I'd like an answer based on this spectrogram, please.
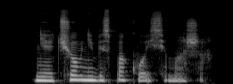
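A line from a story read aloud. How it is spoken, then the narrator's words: Quiet. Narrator (Russian): тихо сказал он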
